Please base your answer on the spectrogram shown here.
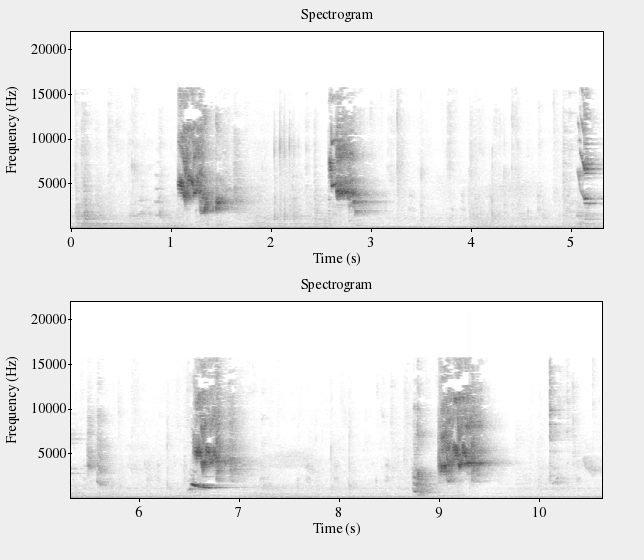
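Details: Parrots calling at a breeding centre: loud raspy squawks repeated roughly every one to two seconds, each a short harsh burst, over faint indoor background hum.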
